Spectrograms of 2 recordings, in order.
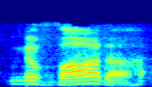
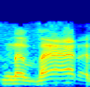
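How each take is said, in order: First: A fancy, overly sophisticated-sounding pronunciation of the word. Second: A plain, everyday local pronunciation of the word. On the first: The speaker is an outsider or newcomer. The speaker calls it wrong. "It sounds like you're trying way too hard to sound sophisticated" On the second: The speaker is a long-time local. The speaker calls it right. "It's just Nevada"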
